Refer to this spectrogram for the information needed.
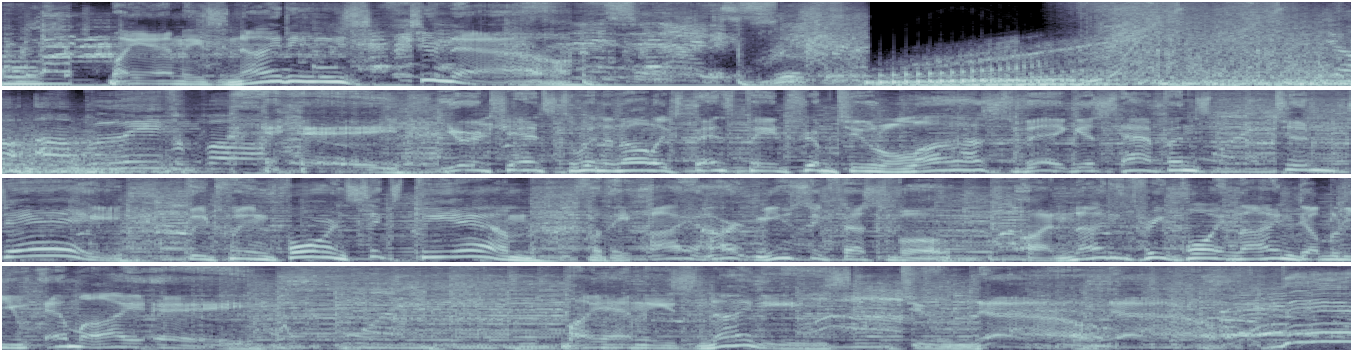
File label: All 90s Radio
